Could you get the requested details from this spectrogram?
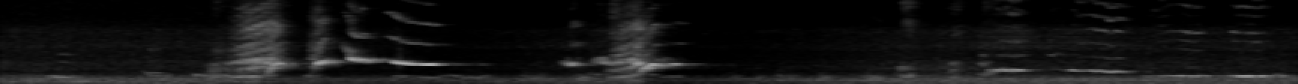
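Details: Two juvenile pied butcherbirds practising their songs, with a juvenile magpie practising its carolling in the background; two loud bursts of harsh, sliding whistled notes, then softer scattered whistles over a steady background hiss.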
